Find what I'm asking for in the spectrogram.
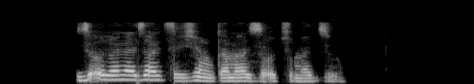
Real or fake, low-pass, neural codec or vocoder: fake; 7.2 kHz; codec, 44.1 kHz, 7.8 kbps, Pupu-Codec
